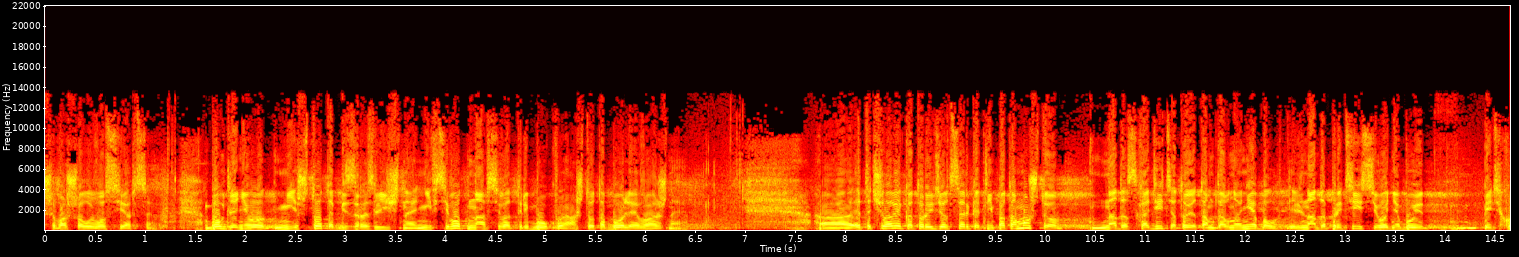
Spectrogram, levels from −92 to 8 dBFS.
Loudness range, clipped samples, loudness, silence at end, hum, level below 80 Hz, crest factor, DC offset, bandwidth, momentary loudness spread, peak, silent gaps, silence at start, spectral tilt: 2 LU; under 0.1%; -13 LUFS; 0 s; none; -52 dBFS; 10 dB; under 0.1%; 14 kHz; 6 LU; -4 dBFS; none; 0 s; -3 dB/octave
